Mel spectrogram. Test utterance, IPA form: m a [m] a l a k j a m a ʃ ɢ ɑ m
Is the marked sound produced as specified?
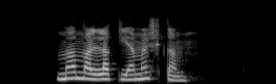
yes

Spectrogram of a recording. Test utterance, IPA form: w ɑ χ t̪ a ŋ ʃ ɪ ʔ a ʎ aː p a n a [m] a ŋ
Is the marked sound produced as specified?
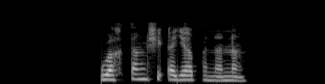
no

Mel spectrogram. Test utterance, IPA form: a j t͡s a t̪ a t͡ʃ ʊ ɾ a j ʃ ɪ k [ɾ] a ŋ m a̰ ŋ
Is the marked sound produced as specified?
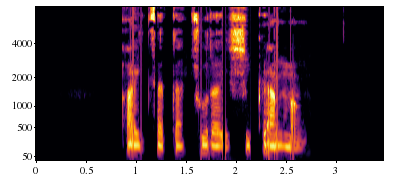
yes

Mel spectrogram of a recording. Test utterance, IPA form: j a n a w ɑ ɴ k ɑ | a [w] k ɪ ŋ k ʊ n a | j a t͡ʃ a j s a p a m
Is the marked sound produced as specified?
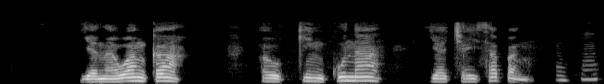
yes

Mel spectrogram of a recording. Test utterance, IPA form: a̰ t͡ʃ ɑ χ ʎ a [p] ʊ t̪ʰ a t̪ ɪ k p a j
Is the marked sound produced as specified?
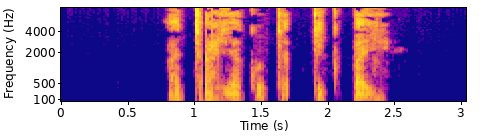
no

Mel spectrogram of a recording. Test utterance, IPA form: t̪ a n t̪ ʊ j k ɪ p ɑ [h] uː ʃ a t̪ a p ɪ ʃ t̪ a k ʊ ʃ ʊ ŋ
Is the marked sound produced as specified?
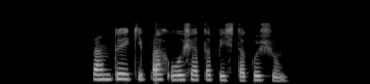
no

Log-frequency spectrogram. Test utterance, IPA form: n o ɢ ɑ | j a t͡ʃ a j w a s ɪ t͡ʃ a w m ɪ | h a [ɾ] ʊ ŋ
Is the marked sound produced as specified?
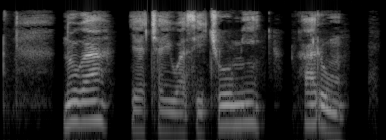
yes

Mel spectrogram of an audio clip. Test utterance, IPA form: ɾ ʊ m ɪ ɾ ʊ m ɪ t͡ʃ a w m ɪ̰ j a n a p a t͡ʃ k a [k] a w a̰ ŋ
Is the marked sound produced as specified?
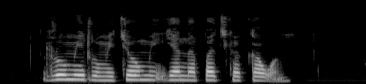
yes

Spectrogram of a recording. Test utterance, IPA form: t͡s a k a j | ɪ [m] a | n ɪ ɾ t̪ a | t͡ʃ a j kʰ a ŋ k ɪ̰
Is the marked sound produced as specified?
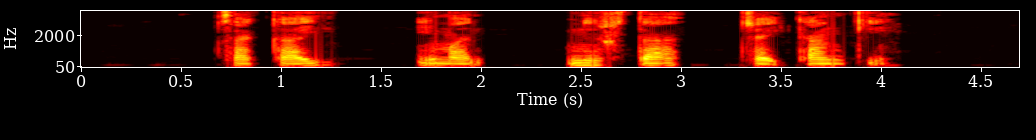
yes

